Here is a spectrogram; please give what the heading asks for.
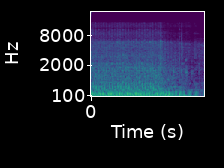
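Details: Kubota L-series (L2501) HST tractor after fixing no-crank via safety/PTO switch; diesel catches and settles into steady, even low chug with no missing beats; normal start and idle.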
